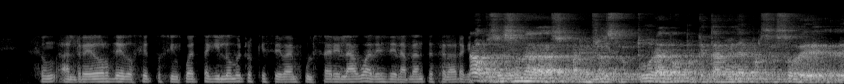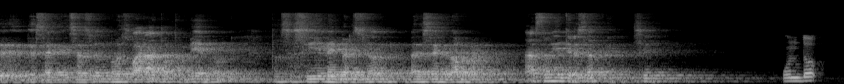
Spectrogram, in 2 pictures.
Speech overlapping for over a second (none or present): present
